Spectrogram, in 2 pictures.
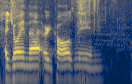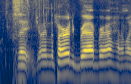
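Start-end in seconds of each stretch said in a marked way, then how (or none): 3.3-5.1 put-on drunk voice, higher pitched. Retelling a call that invited him to the party: imitating Weston sounding drunk. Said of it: "you sound drunk as shit".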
